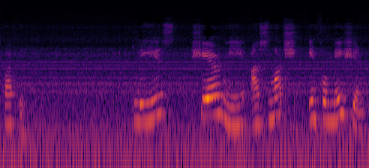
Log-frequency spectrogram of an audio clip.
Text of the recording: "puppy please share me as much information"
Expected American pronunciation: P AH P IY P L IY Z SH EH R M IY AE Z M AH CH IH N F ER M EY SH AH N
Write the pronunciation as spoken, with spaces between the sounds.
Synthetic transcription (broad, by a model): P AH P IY P L IY Z SH EH R M IY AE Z M AH CH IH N F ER M EY SH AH N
